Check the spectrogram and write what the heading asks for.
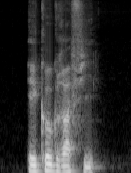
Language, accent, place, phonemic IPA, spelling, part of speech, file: French, France, Lyon, /e.ko.ɡʁa.fi/, échographie, noun, LL-Q150 (fra)-échographie.wav
- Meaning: echography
